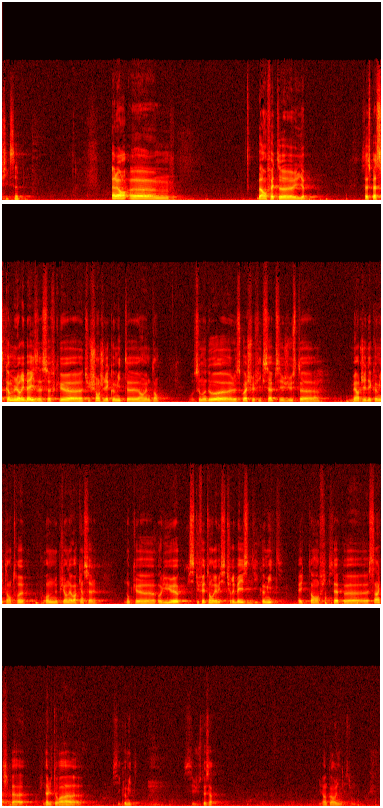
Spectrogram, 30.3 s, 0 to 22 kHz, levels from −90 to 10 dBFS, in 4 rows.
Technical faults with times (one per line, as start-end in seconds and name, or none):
none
